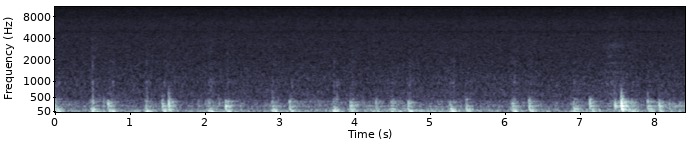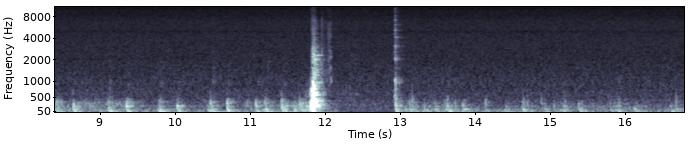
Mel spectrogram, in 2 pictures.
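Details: Quick, regular heartbeat through a stethoscope after exercise, with a loud scrape and brief pause as the chest piece moves.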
